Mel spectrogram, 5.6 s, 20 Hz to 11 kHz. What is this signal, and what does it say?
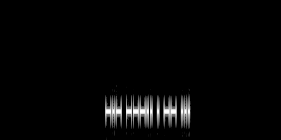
Morse code, heard as a keyed tone, about 36 wpm, 700 Hz. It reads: K8EMS
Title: USA Call Signs - 5 Characters - Repeated 3x - 35wpm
